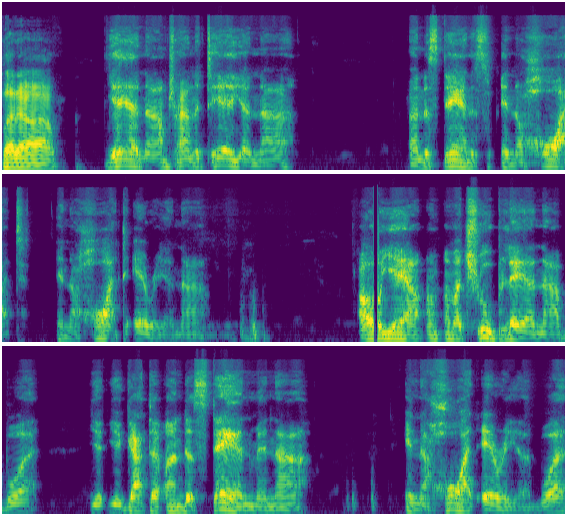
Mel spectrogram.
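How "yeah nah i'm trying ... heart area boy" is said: put-on voice of an old dude. Thanking viewers while slipping into a put-on old dude voice. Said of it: "I turn into this old dude sometimes when I'm talking".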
